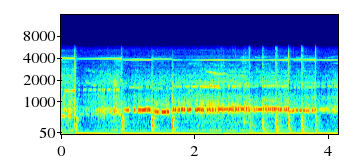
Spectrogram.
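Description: Homebrew WBR regenerative receiver in oscillation, its audio output giving a steady heterodyne whistle on a data signal, with irregular sharp clicks. The pitch dips slightly and comes back about a second and a half in as the set is moved by hand, shifting a little in frequency but not much.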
